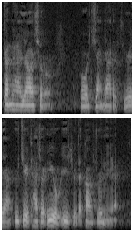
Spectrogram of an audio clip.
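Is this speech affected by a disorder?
Yes: hearing impairment; Skype video calls hard, others speak too fast, gets interrupted, falls behind.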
